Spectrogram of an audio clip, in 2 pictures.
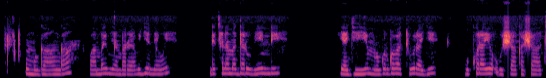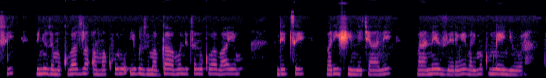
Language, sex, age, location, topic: Kinyarwanda, female, 18-24, Huye, health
